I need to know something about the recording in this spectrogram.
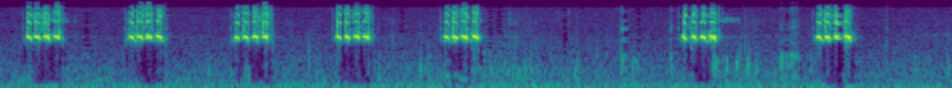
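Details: A cricket sings short, shrill, crackling chirps of four or five rapid pulses, repeated about twice a second, made by rubbing its wings together.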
